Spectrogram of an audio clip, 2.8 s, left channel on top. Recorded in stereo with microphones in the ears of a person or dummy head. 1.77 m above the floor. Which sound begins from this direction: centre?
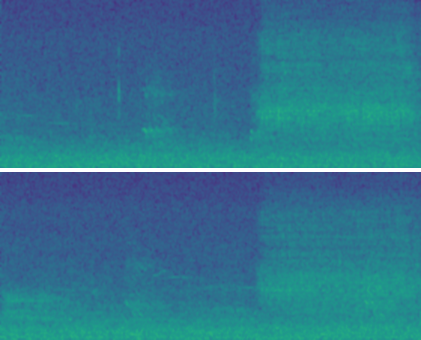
Frying, at 1.7 s.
